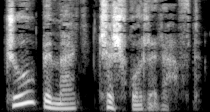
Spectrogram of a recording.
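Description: A woman narrating a storybook in an expressive, animated way. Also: extremely low pitch, slightly rough, no echo. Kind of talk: storybook reading.

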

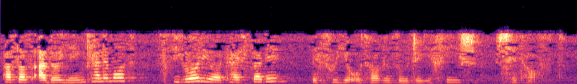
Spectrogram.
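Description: A woman narrating an audiobook of a classic novel in a measured, formal reading, in a dull recording with a faint hum. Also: fairly high pitch, animated. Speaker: audiobook reader.

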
